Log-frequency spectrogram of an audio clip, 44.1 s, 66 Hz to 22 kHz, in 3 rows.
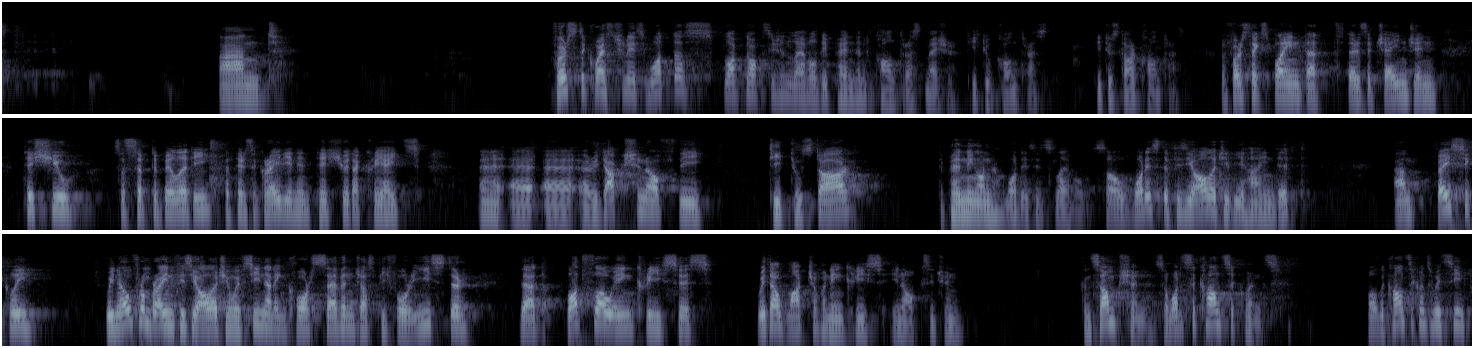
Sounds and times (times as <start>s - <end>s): Speech: 0.0s - 0.6s, 2.2s - 3.0s, 5.5s - 21.8s, 22.4s - 23.4s, 24.0s - 27.8s, 28.6s - 29.8s, 30.4s - 39.1s, 40.2s - 42.3s, 43.1s - 44.1s.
